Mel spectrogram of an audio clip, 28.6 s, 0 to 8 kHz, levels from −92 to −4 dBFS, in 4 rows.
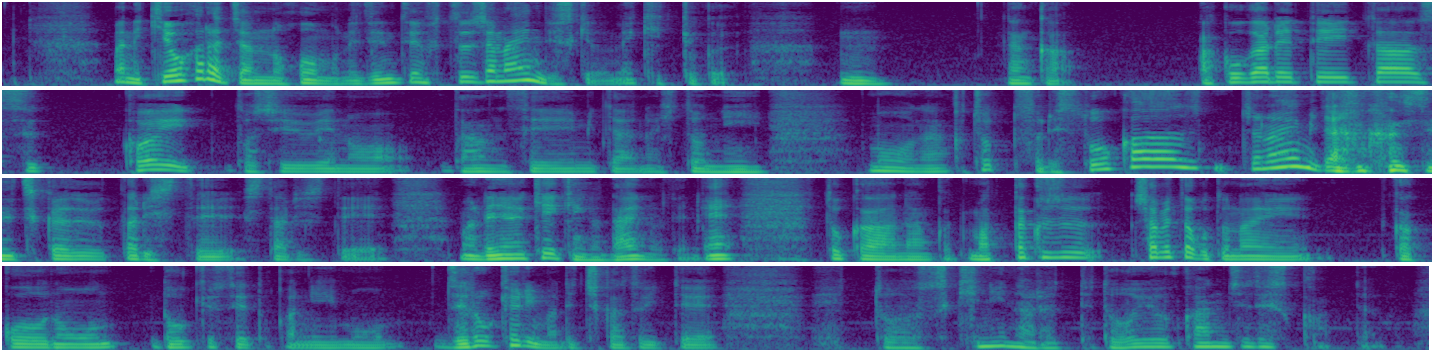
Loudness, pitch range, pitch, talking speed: -33 LUFS, 100-140 Hz, 115 Hz, 350 characters per minute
